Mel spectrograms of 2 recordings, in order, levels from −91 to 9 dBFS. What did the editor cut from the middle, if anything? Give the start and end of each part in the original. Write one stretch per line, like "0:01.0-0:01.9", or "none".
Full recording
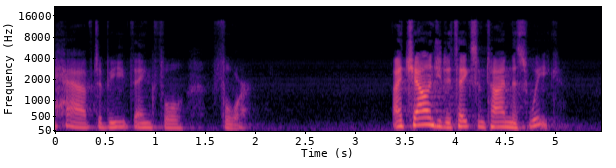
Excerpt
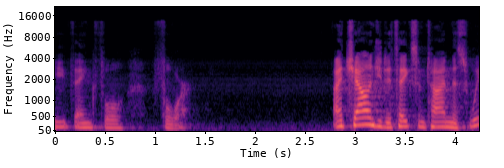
none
